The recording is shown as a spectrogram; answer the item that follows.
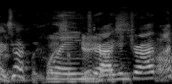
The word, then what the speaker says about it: Drag x Drive: Um but I like I so I played Drag and Drive, which people may think of as Drag X Drive cuz of how it's spelled.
